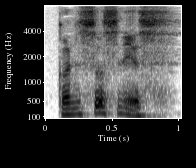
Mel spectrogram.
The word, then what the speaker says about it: consciousness: Consciousness, consciousness, so three. Consciousness, consciousness. So three syllables, first is stress.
